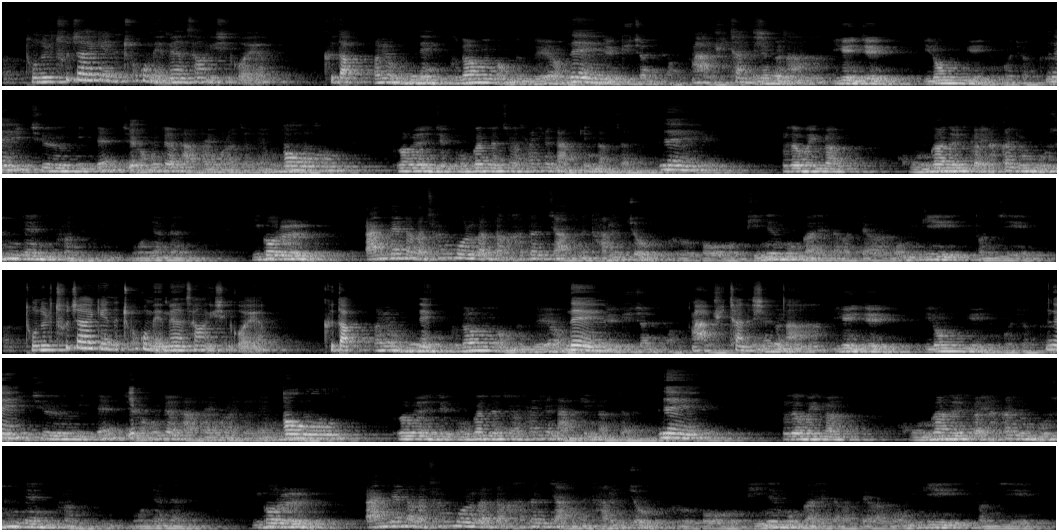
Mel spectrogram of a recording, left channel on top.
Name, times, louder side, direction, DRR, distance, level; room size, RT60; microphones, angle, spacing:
voice 1, 0.3-2.6 3.2-3.5 4.1-4.3 5.6-6.1 6.9-8.2 10.4-10.8 11.8-11.9 13.4-14.0 17.1-17.6, right 3 dB, 65° right, 7 dB, 0.4 m, -21 dB
voice 2, 3.7-6.7 7.0-7.2 7.5-7.9 8.3-8.8 9.2-13.8 14.5-17.2 17.4-17.7 18.4-18.9 19.6-22.9 23.6-24.2 24.7-27.6 27.8-31.4, left 1 dB, 75° left, 1 dB, 1.0 m, -22 dB
5.0 x 2.2 x 3.9 m, 0.95 s
head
